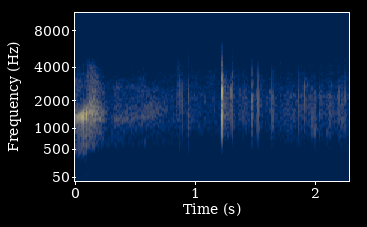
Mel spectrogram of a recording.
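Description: A man drinking water: a run of small gulps and wet mouth clicks over about a second, the sharpest just past one second in, heard through a thin, phone-like microphone.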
